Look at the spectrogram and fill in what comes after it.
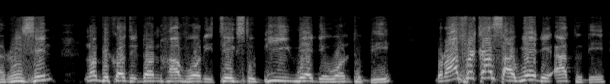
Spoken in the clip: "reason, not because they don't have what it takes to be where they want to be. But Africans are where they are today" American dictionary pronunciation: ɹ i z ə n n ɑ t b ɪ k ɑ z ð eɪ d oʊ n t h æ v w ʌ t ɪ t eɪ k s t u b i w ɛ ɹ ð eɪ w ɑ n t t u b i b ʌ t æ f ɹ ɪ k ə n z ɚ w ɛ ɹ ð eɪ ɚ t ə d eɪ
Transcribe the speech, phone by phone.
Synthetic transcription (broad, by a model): ɹ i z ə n n ɑ t b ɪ k ɑ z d eɪ d oʊ n t h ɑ v w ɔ t ɪ t eɪ k s t u b i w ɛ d eɪ w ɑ n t t u b i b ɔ t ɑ f ɹ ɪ k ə n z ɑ w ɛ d eɪ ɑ t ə d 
